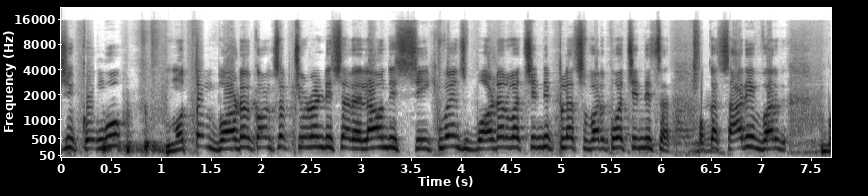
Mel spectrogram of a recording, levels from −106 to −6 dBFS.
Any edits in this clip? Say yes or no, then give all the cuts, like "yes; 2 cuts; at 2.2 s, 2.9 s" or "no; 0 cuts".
no; 0 cuts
